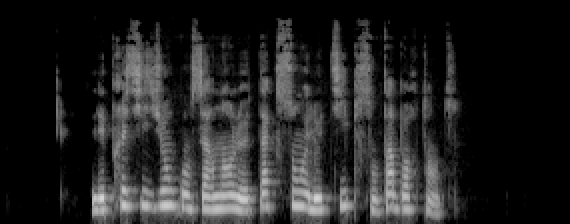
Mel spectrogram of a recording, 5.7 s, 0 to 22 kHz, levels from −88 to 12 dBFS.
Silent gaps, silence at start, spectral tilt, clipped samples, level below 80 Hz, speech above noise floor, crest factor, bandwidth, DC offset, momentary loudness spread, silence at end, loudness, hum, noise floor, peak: none; 0.9 s; -4.5 dB/octave; under 0.1%; -66 dBFS; 69 dB; 16 dB; 16 kHz; under 0.1%; 8 LU; 1.2 s; -18 LUFS; none; -87 dBFS; -4 dBFS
